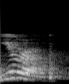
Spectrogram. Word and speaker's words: euro: Thứ hai là mình có đồng euro. Cái từ euro nghe rất giống từ years old.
